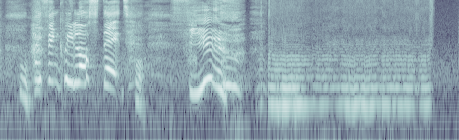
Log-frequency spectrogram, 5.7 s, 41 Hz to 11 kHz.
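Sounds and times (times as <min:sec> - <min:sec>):
speech: 0:00.3 - 0:03.8
bee on a flower buzzing: 0:03.2 - 0:05.4.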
